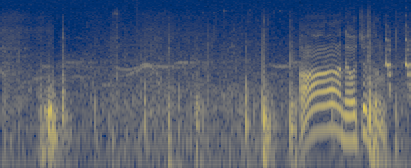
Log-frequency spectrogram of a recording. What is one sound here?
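A car door clicks open.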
